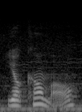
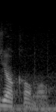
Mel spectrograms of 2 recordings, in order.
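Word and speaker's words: Giacomo: Their boss, Yokomo, I think that's how it's said. Because it is a Spanish name. Yeah, I think that's it as Yokomo.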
